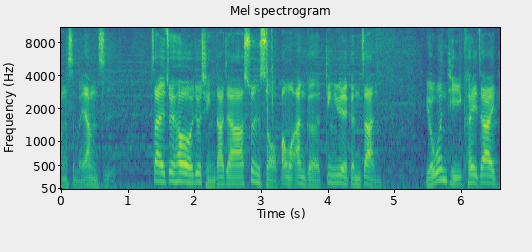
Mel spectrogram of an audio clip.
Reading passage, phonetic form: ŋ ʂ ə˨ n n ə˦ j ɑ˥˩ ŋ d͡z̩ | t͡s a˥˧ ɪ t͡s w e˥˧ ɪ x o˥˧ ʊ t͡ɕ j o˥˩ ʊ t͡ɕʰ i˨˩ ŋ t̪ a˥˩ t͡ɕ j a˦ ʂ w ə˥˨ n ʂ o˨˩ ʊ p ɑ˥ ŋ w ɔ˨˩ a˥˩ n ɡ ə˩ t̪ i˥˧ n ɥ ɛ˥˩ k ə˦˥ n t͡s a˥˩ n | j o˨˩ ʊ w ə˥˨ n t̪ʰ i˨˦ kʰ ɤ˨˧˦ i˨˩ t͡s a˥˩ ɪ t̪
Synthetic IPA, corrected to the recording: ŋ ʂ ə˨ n m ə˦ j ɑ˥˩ ŋ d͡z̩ | t͡s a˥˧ ɪ t͡s w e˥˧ ɪ x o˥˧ ʊ t͡ɕ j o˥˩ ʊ t͡ɕʰ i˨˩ ŋ t̪ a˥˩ t͡ɕ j a˦ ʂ w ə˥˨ n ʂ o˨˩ ʊ p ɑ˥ ŋ w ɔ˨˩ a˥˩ n ɡ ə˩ t̪ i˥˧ ŋ ɥ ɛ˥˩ k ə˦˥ n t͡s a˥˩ n | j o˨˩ ʊ w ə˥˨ n t̪ʰ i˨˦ kʰ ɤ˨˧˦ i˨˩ t͡s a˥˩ ɪ t̪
